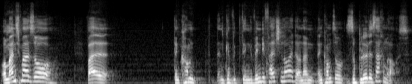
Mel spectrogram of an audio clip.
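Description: A middle-aged male pastor delivers a sermon with a slightly higher voice than most men. He sinks into quiet, low passages and then climbs to loud, emphatic calls to the congregation. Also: expressive, unhurried, long pauses. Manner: preaching to a congregation, swinging from soft and low to loud, high exclamations. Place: warm church hall.

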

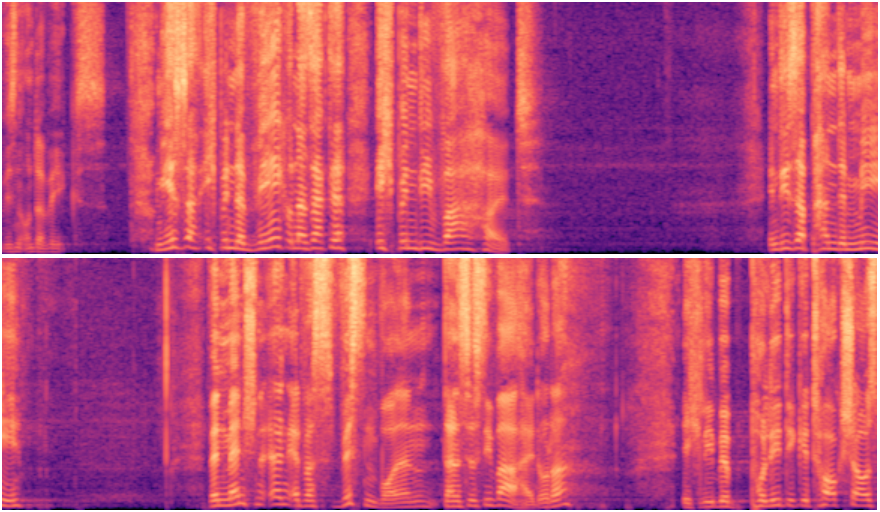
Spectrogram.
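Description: Male pastor, sermon, emphatic repeated phrases, fairly high voice, long hall echo. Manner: emphatic, repeats phrases, swings from loud to hushed. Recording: long reverb of a large hall.

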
